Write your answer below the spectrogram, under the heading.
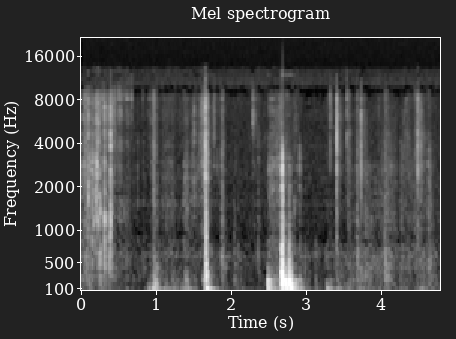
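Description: Tarot cards handled over a cloth-covered table: a short rustle of the deck being shuffled, then a few separate soft thumps and taps as cards and hand come down on the table, the loudest about two and a half seconds in.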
